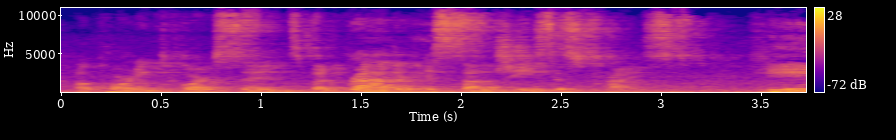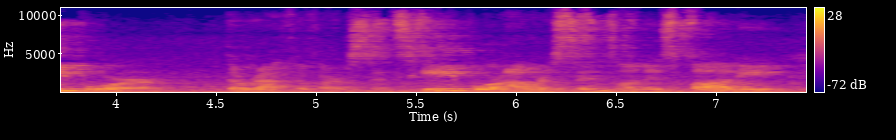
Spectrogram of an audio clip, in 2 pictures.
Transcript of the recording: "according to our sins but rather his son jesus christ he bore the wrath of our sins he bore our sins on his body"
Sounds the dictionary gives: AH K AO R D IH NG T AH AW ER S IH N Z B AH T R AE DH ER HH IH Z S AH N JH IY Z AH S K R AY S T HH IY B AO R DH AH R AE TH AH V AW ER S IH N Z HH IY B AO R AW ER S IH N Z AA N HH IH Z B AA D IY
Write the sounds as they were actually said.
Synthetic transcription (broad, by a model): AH K AO R D IH NG T AH AW ER S IH N Z B AH T R AE DH ER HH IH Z S AH N JH IY Z AH S K R AY S T HH IY B AO R DH AH R AE TH AH V AW ER S IH N Z HH IY B AO R AW ER S IH N Z N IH Z B AA D IY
